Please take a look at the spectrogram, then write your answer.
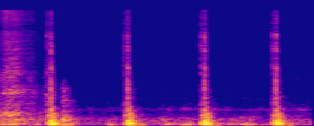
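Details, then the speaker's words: Chinese diesel heater installed in a boat: fuel dosing pump ticking evenly at startup, heard right next to the pump while the fan spins up before ignition; normal fuel pump ticking. "if you listen real quickly you can hear the tapping of the fuel the fuel pump start i'll take you back to it"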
